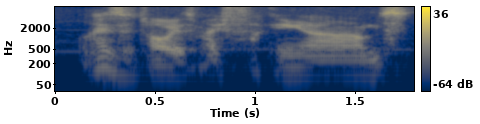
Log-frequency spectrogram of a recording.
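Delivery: whispering under breath. Voicing a character looking at his ruined arms: whispering under his breath. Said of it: "you guys just all hear him whisper under his breath".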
